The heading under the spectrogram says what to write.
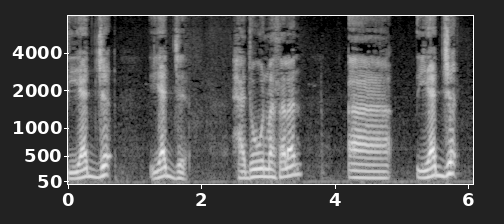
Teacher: the middle of the tongue raises and meets the upper palate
